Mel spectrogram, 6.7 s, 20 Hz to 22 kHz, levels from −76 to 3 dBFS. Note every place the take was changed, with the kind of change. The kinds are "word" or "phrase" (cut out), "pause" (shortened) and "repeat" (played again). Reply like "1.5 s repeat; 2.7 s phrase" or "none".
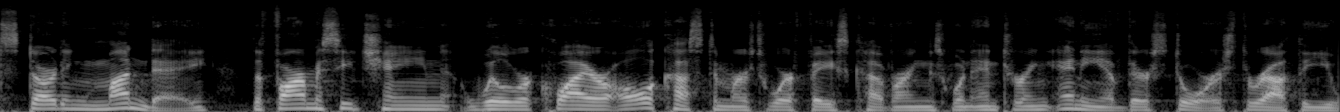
none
